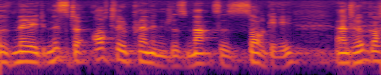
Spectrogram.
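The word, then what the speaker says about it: matzo: Otto Preminger's matzahs soggy and to have got away with it.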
